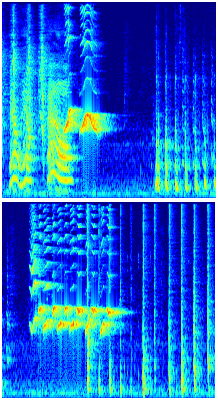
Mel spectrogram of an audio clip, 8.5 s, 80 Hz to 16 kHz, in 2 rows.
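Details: Night song of a Black-throated laughingthrush at 11pm, singing without pause: wavering harmonic whistles and a warbled phrase, a run of rapid repeated notes, then a long trilled passage followed by sharp ticking notes; low hum in the background.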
